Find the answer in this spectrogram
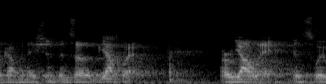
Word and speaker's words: Yahweh: The pronunciation is not entirely known. We don't really know exactly how to pronounce it. We have a YHWH, because again, Hebrew is right to left. We have YHWH, and the vowels that were supposed to be there are unclear.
